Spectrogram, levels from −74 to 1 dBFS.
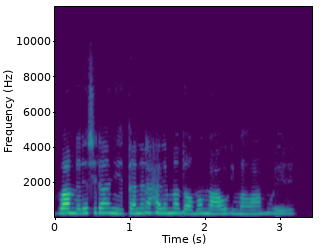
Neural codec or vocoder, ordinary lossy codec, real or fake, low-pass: codec, 44.1 kHz, 2.6 kbps, SNAC; none; fake; 10.8 kHz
